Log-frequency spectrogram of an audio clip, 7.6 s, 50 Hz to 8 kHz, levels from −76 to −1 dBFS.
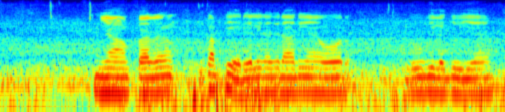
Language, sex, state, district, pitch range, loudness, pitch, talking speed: Hindi, male, Rajasthan, Bikaner, 115-125 Hz, -15 LUFS, 120 Hz, 110 wpm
